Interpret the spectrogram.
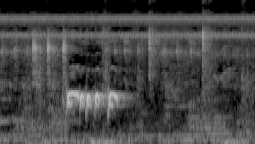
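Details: Zebra dove (udanmas silver) singing to prompt other doves to join in. One brief, quick-beating trilled coo phrase lasts about half a second, with faint clicks and a steady high electronic tone behind it.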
